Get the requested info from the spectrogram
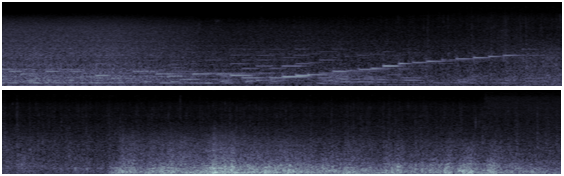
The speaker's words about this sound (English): It's raining again and growing dark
